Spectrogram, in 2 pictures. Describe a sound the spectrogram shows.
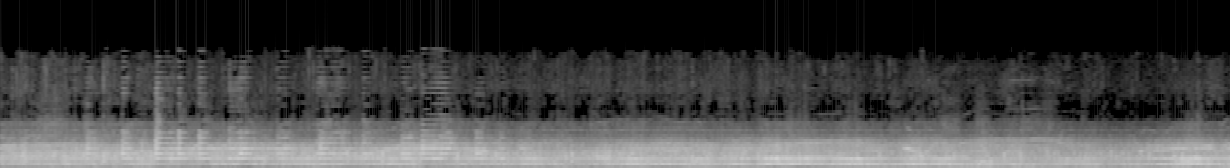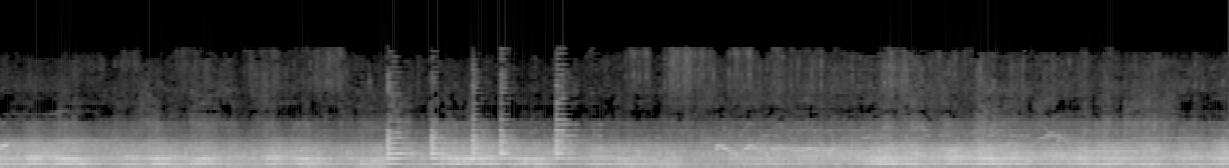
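A large crowd cheers and chants loudly outdoors.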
